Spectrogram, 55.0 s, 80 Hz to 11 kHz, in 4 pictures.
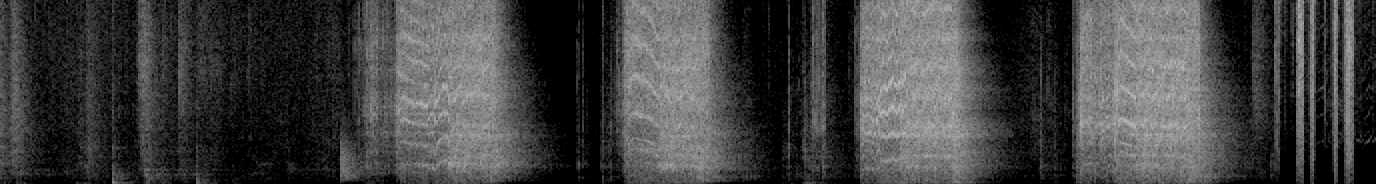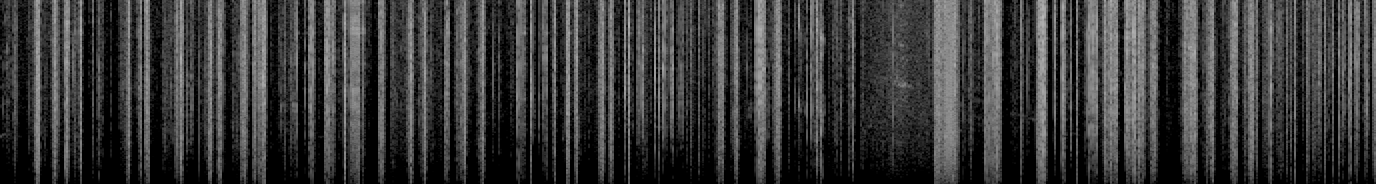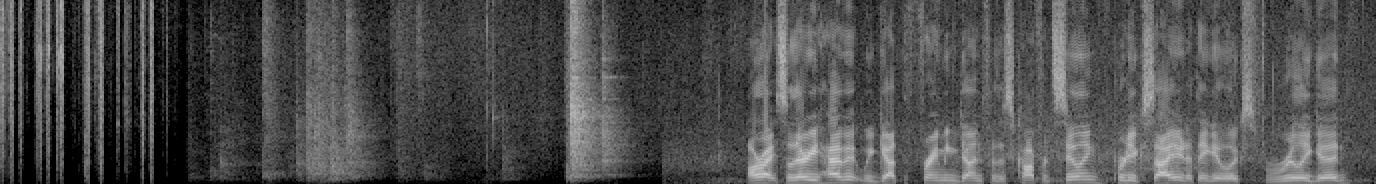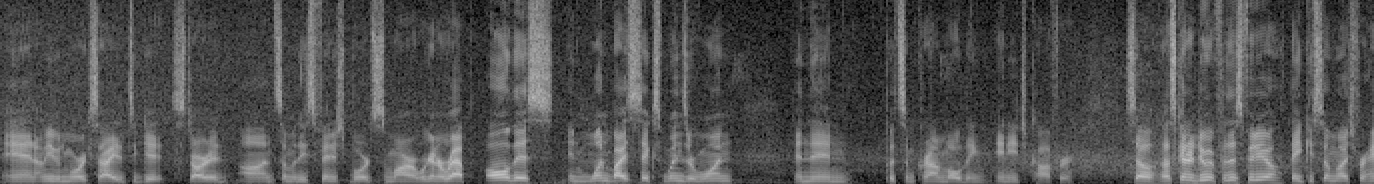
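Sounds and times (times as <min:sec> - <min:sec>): power drill driving screws into wood: 0:03.6 - 0:05.3, 0:06.0 - 0:07.4, 0:08.2 - 0:10.0, 0:10.7 - 0:12.4.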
